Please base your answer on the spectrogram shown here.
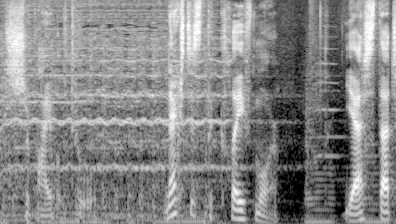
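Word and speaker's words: Claidheamh Mòr: a really good survival tool next is the cayore yes that's how you pronounce it and now we're beginning to get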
